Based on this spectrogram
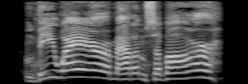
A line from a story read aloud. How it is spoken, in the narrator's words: the man shouted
